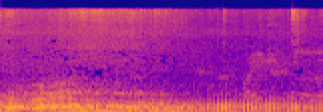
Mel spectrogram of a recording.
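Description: A motor vehicle engine, running steadily, revs once: its pitch rises and falls back over about a second and a half, then settles.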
